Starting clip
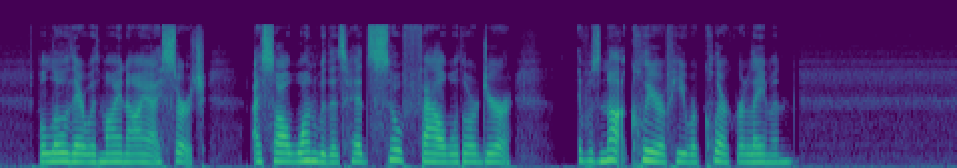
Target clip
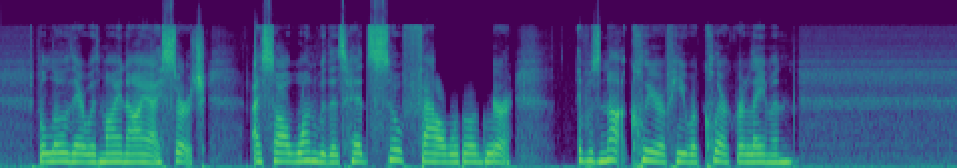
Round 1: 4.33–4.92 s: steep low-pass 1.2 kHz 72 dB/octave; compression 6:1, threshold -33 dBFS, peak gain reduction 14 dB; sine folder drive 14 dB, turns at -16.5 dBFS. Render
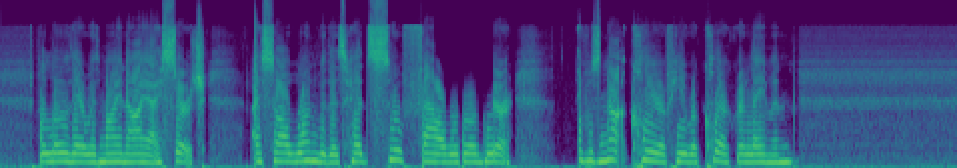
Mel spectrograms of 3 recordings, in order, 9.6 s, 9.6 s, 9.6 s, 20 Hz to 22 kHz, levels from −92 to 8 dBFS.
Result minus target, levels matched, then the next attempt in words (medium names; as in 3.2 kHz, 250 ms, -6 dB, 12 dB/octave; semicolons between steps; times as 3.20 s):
sine folder: distortion +13 dB
4.33–4.92 s: steep low-pass 1.2 kHz 72 dB/octave; compression 6:1, threshold -33 dBFS, peak gain reduction 14 dB; sine folder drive 14 dB, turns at -9 dBFS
